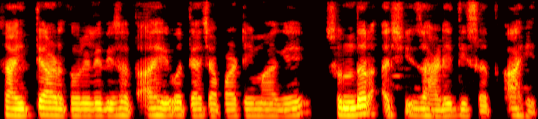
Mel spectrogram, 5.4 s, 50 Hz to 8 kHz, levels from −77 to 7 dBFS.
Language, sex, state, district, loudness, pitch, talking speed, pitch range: Marathi, male, Maharashtra, Pune, -19 LUFS, 115 Hz, 135 wpm, 115-125 Hz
